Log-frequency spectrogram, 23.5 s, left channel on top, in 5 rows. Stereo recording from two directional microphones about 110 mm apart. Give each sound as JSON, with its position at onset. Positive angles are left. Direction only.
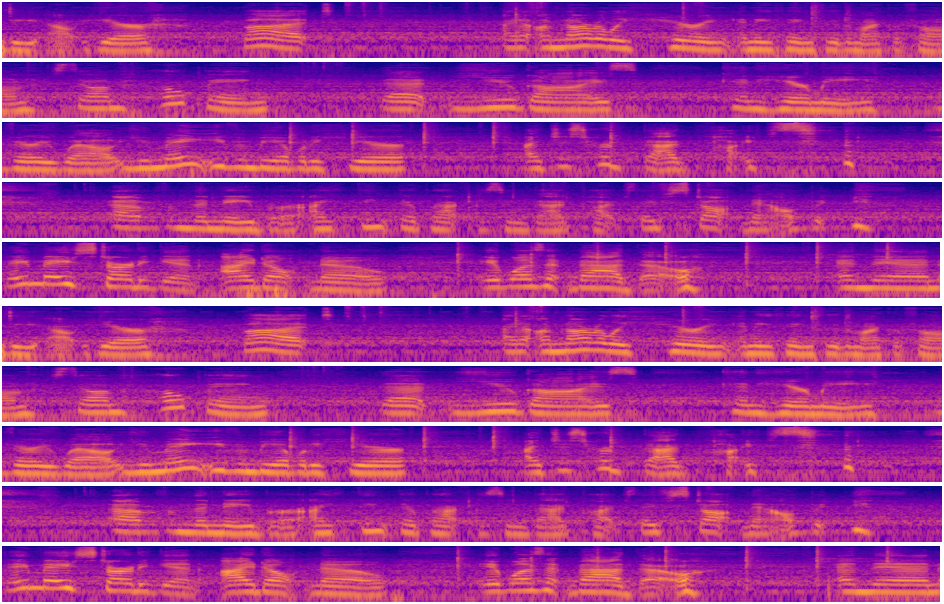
{"t": 0.0, "sound": "a woman's voice", "side_deg": 0}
